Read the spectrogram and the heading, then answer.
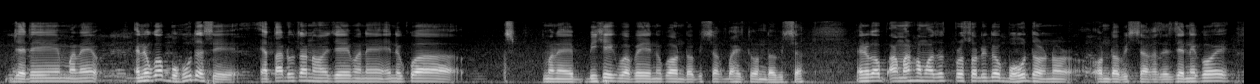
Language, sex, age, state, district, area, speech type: Assamese, male, 30-45, Assam, Nalbari, urban, spontaneous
